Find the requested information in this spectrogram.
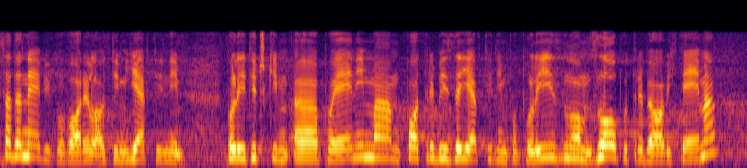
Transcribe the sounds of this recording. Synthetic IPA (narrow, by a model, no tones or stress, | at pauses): sad̪anebiɣɡo̞ʋo̞ɾilaot̪iːmjeft̪inim | po̞lit̪it͡ʂkimpo̞eːnimapo̞t̪ɾebizajeft̪inimpo̞pulizmo̞mzlˠoupot̪ɾe̞beo̞ʋixt̪eːma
